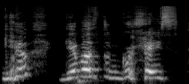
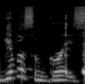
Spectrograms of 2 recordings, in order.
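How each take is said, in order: First: Slower, higher, drawn-out plea; like Angel. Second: A hushed, much softer imitation; like Angel. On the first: Retold or imitated. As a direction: stretch each word like an earnest plea. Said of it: "talk like Angel". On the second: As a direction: drop the voice low to imitate the friend. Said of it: "I'm gonna talk like Angel".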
